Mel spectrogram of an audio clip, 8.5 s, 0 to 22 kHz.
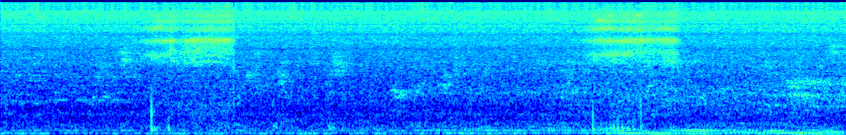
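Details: Yorkshire Terrier asleep in its owner's bed on the morning of 28 February 2019, breathing softly with faint hissy snores. A breath swell comes about every four seconds over a low, steady indoor hum.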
